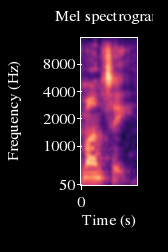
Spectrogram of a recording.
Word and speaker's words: Muncie: Muncie? Pronounced Muncie.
